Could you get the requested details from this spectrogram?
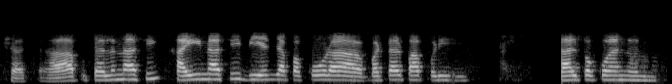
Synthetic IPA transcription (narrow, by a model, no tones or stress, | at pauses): ɐtːɕʰaːɐtːʃʰaɦat͡ɕɐlənd̪aːsĩkʰaːind̪aːsĩb̪ʱiːənd͡ʑaːpɐkoːɽaɓɐʈəlpaːpɽi | saːlpɐkoaːnʊn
